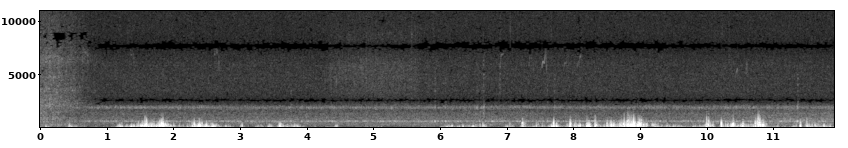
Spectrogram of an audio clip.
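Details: Irregular bursts of low wind rumble batter the microphone, fading and returning over a faint steady hum. No animal call stands out.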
